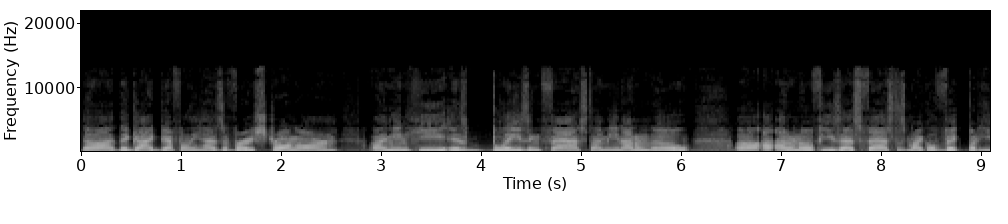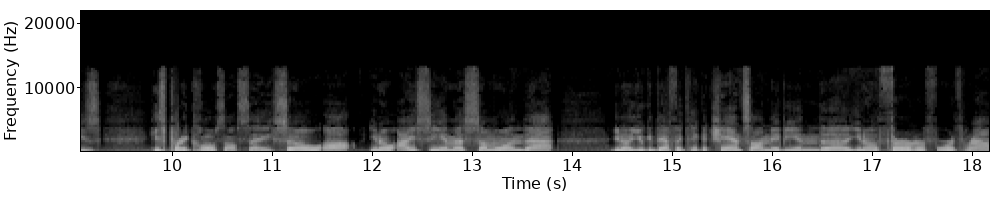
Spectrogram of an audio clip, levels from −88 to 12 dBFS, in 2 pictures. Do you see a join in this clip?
no; 0 cuts

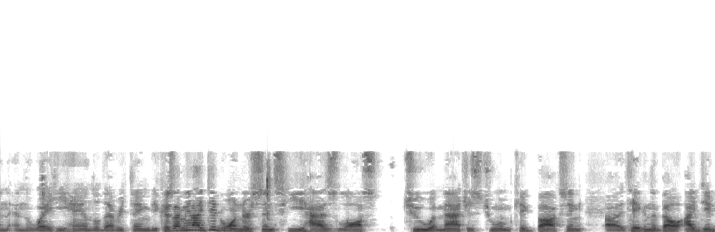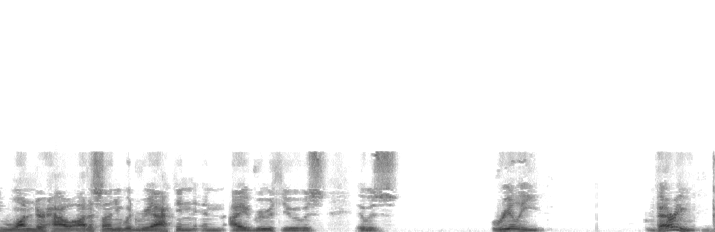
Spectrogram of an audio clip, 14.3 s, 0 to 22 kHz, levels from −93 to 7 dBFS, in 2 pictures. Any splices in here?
yes; 1 cut; at 6.0 s

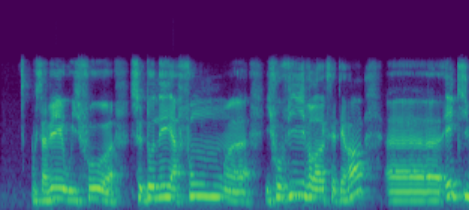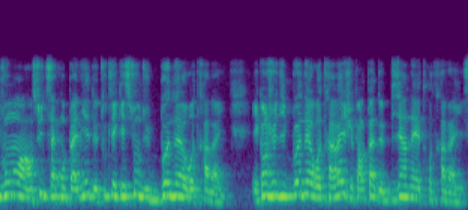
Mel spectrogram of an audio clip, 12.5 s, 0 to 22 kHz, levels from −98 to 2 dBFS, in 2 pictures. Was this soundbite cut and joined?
yes; 1 cut; at 4.3 s

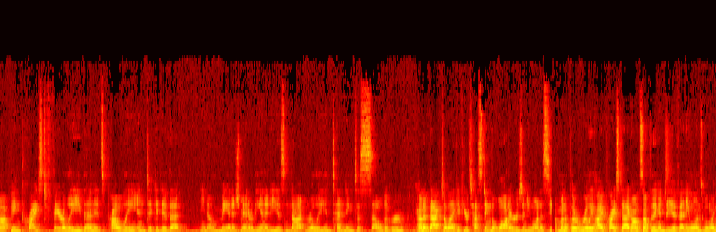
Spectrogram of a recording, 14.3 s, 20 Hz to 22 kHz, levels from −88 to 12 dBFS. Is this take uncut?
no; 3 cuts; at 9.4 s, 11.0 s, 13.3 s

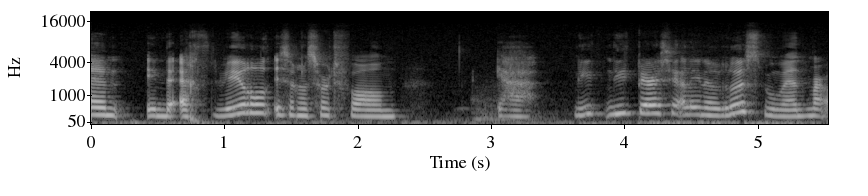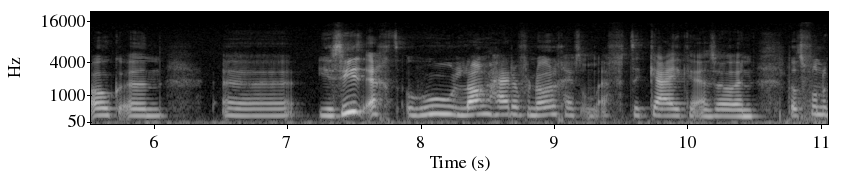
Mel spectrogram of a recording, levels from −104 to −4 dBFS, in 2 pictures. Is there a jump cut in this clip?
no; 0 cuts

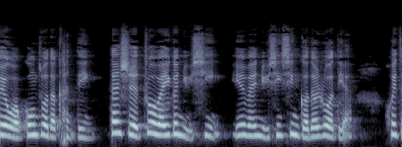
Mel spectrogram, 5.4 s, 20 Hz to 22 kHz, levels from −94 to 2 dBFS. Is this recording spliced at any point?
no; 0 cuts

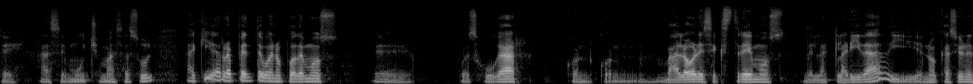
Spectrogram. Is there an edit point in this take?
yes; 1 cut; at 1.8 s

